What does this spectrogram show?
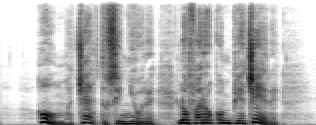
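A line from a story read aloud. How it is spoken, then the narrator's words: Eager honored exclamation. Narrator (Italian): esclamò Oliver, molto onorato da quell'incarico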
